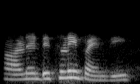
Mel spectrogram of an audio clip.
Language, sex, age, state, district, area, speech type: Sindhi, female, 45-60, Uttar Pradesh, Lucknow, rural, conversation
